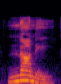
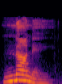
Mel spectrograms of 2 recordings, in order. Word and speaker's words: nane: 8 is pronounced nane, nane.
